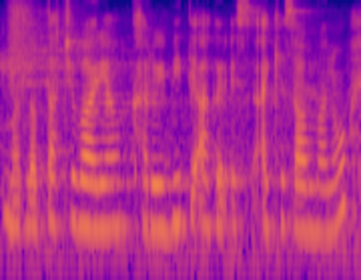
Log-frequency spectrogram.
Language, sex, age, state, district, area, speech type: Kashmiri, female, 18-30, Jammu and Kashmir, Srinagar, urban, spontaneous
